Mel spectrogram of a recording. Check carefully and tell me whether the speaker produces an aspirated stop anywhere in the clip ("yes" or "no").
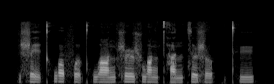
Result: yes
